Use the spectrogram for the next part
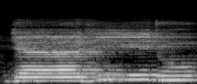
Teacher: Yang benar tanpa berhembus, tanpa berdesis.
